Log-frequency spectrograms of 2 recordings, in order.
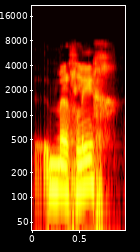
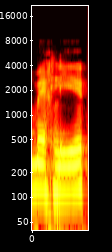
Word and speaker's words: Merlier: A primeira etapa, como já dissemos, Julian Lafilippe, segunda etapa para Matthew Van Der Poel e a terceira etapa para Tim Merlier acho que é assim que se diz, e não Merlier, como nós dizemos, de uma forma mais afrancesada, mas sim de, de, puxando pelo, pela pronúncia local, será Merlier.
